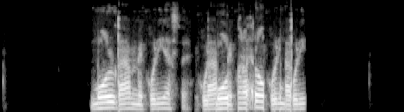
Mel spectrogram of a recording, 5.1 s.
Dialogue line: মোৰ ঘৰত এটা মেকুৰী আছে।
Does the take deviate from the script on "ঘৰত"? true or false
true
